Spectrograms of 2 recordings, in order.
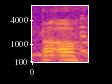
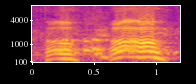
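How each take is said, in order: First: Said in the usual way. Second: Loud rising uh oh; hyped warning call; excited uh oh. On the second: Real, not acted. Fight starting again.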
